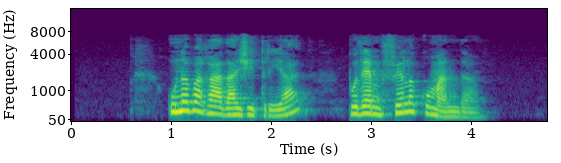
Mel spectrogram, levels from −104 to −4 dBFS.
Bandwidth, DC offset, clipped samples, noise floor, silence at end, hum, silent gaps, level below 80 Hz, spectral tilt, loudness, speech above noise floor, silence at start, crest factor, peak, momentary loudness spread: 7.2 kHz; under 0.1%; under 0.1%; -78 dBFS; 0.7 s; none; none; -62 dBFS; -7 dB/octave; -18 LUFS; 60 dB; 1 s; 18 dB; -2 dBFS; 11 LU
